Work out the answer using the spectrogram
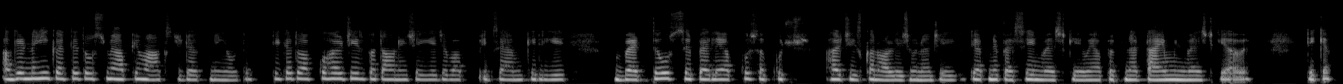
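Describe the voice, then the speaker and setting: A woman's voice: on the high side, level tone, brisk, mellow, no echo. A woman teaching a test-prep lesson, explaining step by step and often checking in with her students. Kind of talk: online lecture. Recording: dull lo-fi dry recording.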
